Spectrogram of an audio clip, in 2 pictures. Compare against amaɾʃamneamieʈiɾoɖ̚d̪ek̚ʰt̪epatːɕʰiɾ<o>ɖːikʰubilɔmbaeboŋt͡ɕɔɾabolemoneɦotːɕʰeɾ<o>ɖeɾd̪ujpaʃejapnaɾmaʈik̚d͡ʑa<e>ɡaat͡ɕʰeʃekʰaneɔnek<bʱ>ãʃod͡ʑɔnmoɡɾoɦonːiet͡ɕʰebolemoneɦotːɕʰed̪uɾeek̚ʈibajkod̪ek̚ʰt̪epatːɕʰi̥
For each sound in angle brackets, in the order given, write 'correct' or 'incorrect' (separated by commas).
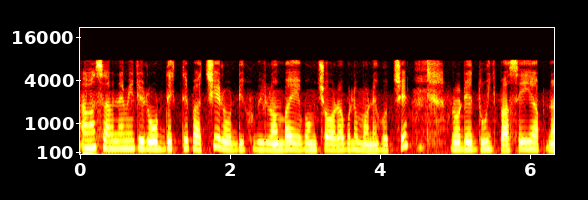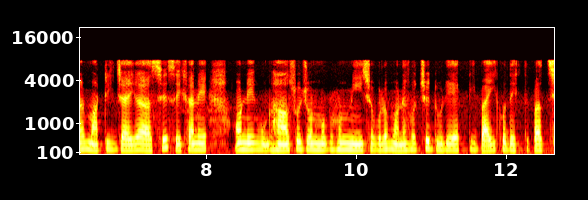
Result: correct, correct, correct, incorrect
